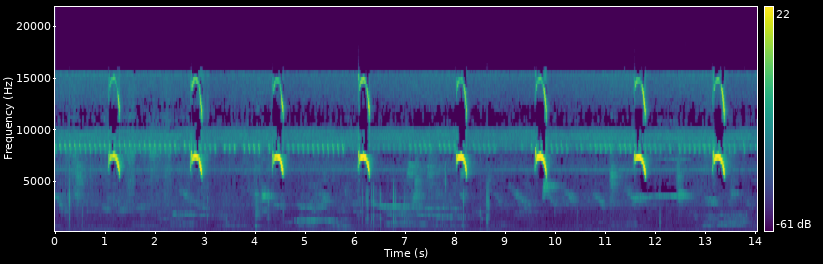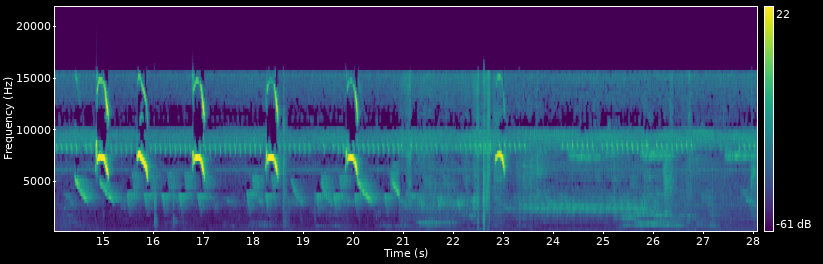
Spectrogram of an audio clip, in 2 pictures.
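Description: A small bird's sharp, high call, repeated at a steady pace about every one and a half seconds and stopping a few seconds before the end, over softer scattered chirps.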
